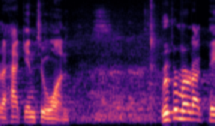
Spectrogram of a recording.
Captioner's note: laughs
